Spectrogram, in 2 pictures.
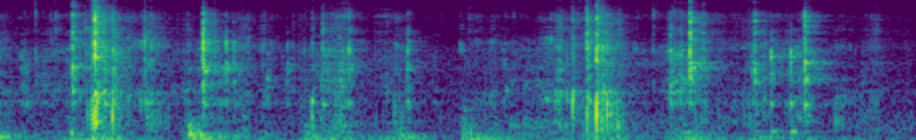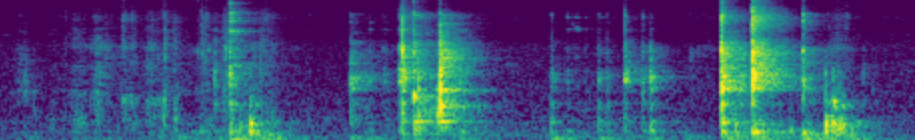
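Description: Irregular metal clicks and clinks as a ceiling fan's downrod is screwed onto the threaded stator shaft, which is held with nose pliers. There are several sharper clanks in the second half.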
